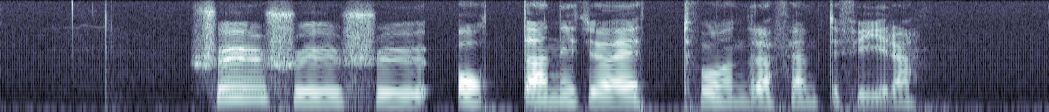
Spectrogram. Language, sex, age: Swedish, female, 19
